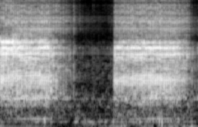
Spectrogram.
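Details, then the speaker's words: New engraving handpiece tested on the workbench, run by foot switch: two bursts of fine, high buzzing chatter, each starting and stopping cleanly; the handpiece vibrates smoothly, normal operation. "so the handpiece is vibrating you probably can't hear it now maybe you can hear it it's vibrating a little bit"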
